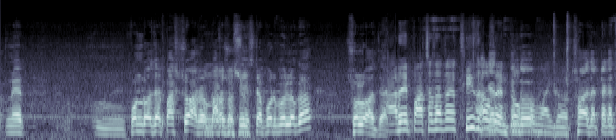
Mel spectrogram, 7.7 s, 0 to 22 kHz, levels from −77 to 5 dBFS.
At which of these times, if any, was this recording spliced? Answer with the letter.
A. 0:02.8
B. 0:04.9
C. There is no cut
B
